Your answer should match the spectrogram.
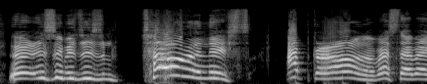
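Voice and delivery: loud, high, slow bossy aunt; Aunt Marge voice. A narrator's reading. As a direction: boom it out like a tipsy aunt.

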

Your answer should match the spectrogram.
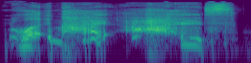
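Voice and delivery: very slow, high, strangled croak; stammering. A narrator's reading. Half-drowned Bella answering her friend, weak halting stammer. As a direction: break the word and struggle through it. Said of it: "stammelte ich".

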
